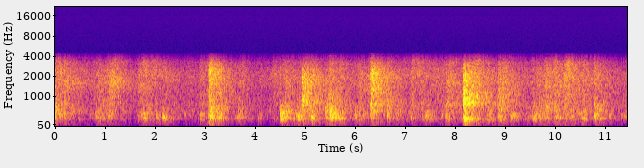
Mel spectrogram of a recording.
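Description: Feet shuffle and thud on a wooden floor.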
